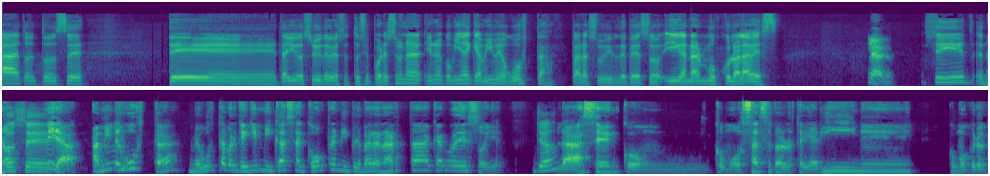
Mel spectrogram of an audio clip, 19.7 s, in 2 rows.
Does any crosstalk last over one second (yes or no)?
no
